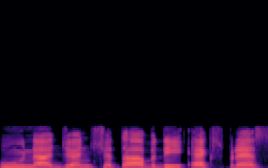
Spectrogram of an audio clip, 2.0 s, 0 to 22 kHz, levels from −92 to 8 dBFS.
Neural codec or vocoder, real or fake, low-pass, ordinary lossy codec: none; real; 5.4 kHz; none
